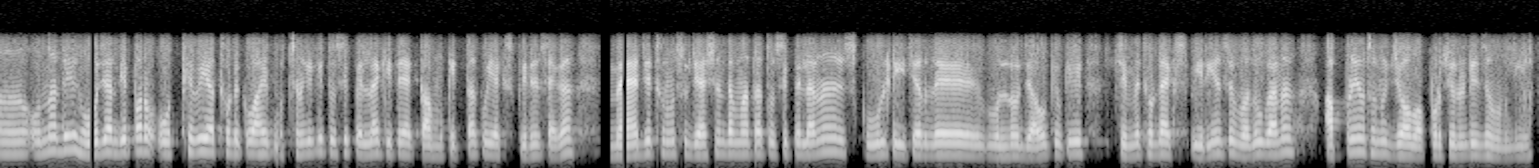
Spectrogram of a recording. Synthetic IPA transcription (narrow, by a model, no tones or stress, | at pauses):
ʊnãːd̪iːɦoːd͡ʒãːnd̪iːɛːpəɾʊt̪ʰːeːʋiːat̪ʰoːɽeːkoːaːɦiːpʊt͡ʃʰəɳɡeːkɪt̪ʊsĩːpɛːlãːkiːt̪eːkəmkiːt̪aːkoːiːɛːkspiːɾijənsɦɛːɡaː | mɛ̃ːd͡ʒeːt̪ʰaːnũːsəd͡ʒɛːsʈənɖ̪əʋãːt̪ãːt̪ʊsĩːpɛːlãːnaːskuːlʈiːt͡ʃəɾd̪eːʋəlːõːd͡ʒaːoːkjõːkɪ | d͡ʒɪʋẽːt̪ʰoːɖaːɛkspiːɾijənsʋəd̪uːɡaːnaː | aːpɳeːõt̪ʰwaːnũːd͡ʒɔːbɔːpəɾt͡ʃjuːnɪʈiːzɦoːɳɡiːɛ̃ː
